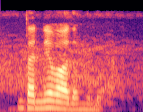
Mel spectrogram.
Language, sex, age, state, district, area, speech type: Telugu, female, 45-60, Andhra Pradesh, N T Rama Rao, urban, spontaneous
